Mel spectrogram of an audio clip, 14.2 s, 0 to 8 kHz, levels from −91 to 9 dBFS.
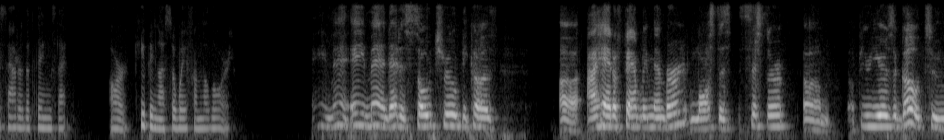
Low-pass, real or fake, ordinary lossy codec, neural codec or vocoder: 7.2 kHz; real; Opus, 32 kbps; none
